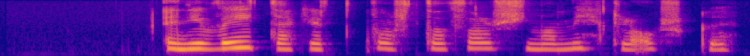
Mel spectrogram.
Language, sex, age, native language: Icelandic, female, 11, Icelandic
